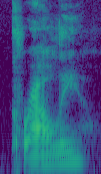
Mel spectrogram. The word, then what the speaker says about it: Crowley: have lived a demigod by the name of Crowley Holden and I can spell that if you want yes please uh c r o c r o wle y Crowley W okay Crowley yeah and then Holden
